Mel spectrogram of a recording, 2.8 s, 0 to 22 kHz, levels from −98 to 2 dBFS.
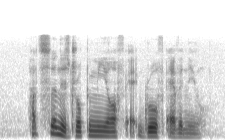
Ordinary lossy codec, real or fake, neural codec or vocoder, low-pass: none; real; none; none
